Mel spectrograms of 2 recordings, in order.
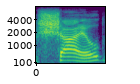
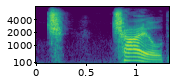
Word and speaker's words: child: Give me a ch sound instead of child with an sh. It's ch child.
